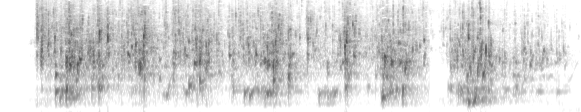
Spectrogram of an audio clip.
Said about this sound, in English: Can you swim a little closer?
